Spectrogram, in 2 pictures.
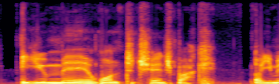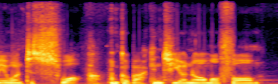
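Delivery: whispering in a game-character voice. Voicing a character who whispers advice to a player: whispering in character. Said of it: "Irovich whispers to you".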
